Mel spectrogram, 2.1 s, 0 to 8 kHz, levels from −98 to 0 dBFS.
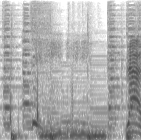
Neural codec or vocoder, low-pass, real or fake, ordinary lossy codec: none; none; real; none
